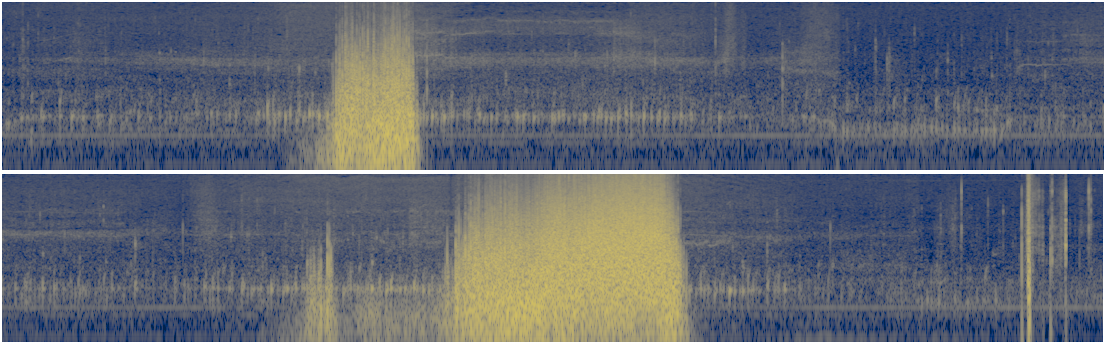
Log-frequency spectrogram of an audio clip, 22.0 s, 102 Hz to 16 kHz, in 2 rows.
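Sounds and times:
dry ice bubbling in water: 0.0s - 22.0s
loud gas hiss: 14.4s - 18.2s.

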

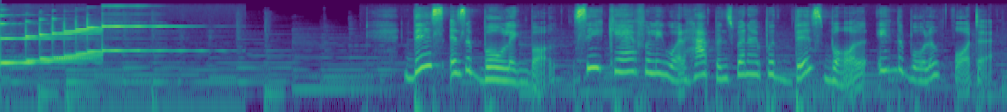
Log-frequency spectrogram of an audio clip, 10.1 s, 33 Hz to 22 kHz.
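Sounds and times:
bright chime ding: 0.0s - 2.4s
soft background music: 0.0s - 10.0s.

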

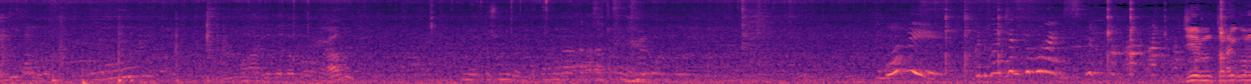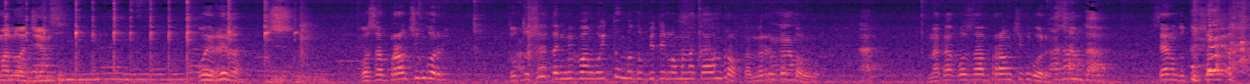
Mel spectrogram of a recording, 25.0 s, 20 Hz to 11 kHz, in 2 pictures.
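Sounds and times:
men talking: 0.0s - 7.4s, 11.5s - 25.0s
tongs and dishes clinking: 9.4s - 10.3s, 11.0s - 15.8s.

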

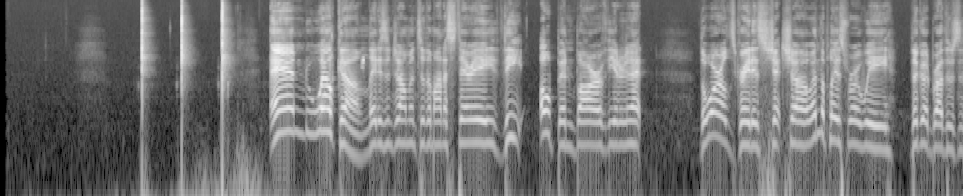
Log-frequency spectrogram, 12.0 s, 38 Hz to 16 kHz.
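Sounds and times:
finger snap: 1.8s - 3.1s.

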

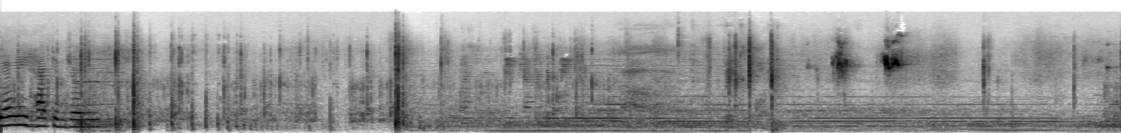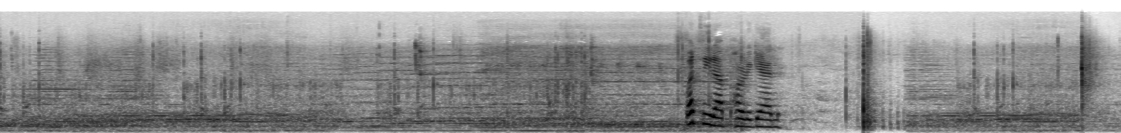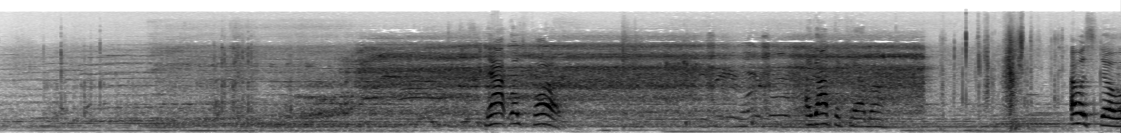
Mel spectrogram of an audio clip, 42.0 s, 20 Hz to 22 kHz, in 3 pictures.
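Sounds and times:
speech: 0.0s - 1.2s, 36.8s - 39.1s, 41.4s - 42.0s
film music with held notes: 0.0s - 24.3s, 25.2s - 42.0s
sharp sound effects: 31.8s - 39.6s.

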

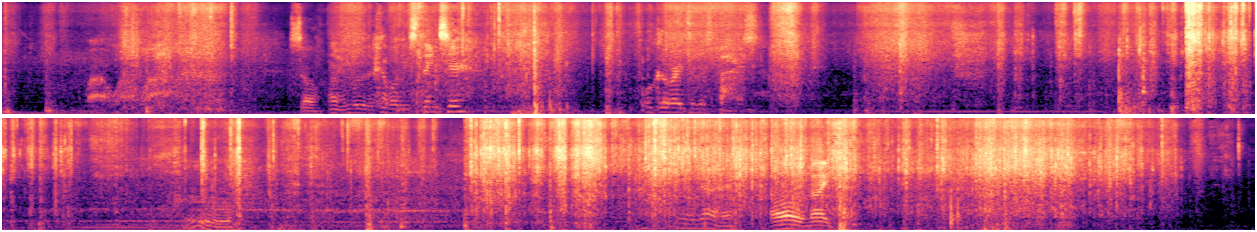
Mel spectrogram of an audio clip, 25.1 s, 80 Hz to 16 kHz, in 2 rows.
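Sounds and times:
paper crinkling and rustling: 3.6s - 25.0s.

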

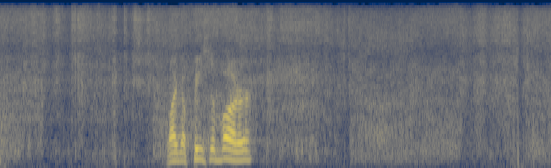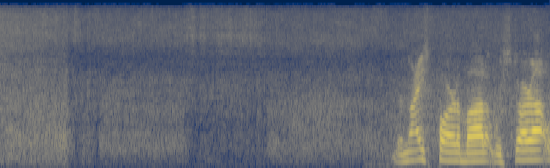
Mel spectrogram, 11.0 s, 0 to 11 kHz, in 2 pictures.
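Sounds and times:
gas torch flame hissing: 0.0s - 11.0s.

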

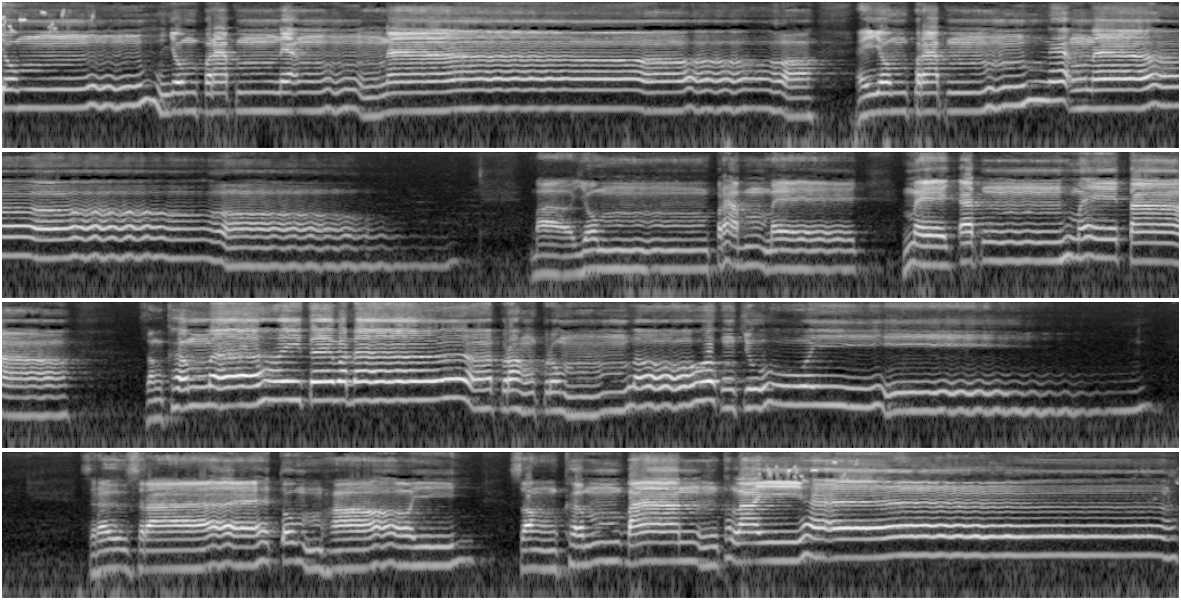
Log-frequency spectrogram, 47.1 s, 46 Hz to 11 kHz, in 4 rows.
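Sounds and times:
man chanting verse: 0.0s - 16.4s, 36.1s - 47.0s.

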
